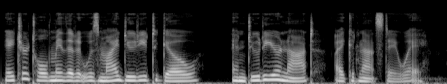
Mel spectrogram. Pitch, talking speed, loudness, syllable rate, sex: 170 Hz, 255 wpm, -16 LUFS, 6.4 syllables/s, female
